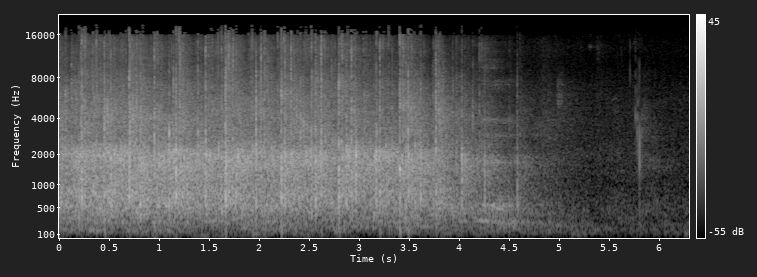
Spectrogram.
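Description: A crowd applauds steadily, a dense patter of many hands clapping at once, then the applause thins out and fades away over the last couple of seconds.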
